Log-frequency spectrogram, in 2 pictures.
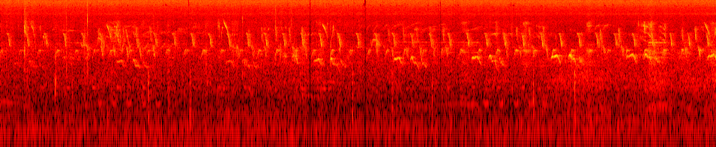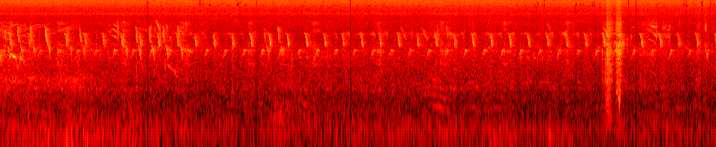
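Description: Faint countryside ambience with birds: an even run of short high chirps, about four a second, and scattered brief calls. A single brief knock near the end.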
